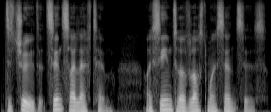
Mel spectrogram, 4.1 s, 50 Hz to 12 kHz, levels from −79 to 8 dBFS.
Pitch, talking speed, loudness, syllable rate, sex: 105 Hz, 220 wpm, -20 LUFS, 5.0 syllables/s, male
